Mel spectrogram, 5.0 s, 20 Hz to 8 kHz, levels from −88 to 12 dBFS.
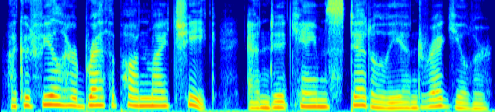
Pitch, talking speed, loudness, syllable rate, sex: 175 Hz, 170 wpm, -19 LUFS, 4.3 syllables/s, female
